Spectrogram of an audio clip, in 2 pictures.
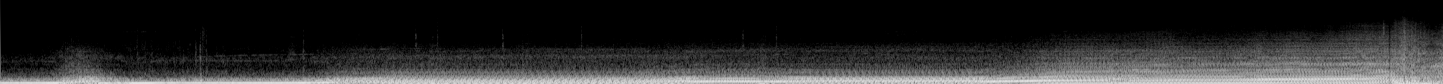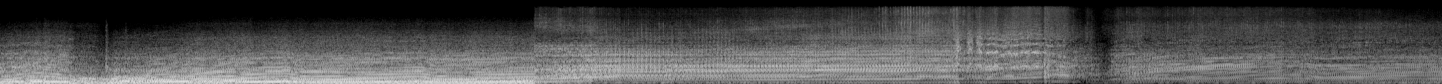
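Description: Twin-turbo 5.0 Coyote V8 of a 2019 Mustang GT, heard inside the cabin, held steady on the transbrake at about 4,000 rpm for a few seconds. It then launches and pulls hard down the drag strip, its pitch climbing and dropping again at each upshift. About two-thirds of the way in, the sound switches to the same engine heard from far off beside the track, fainter.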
